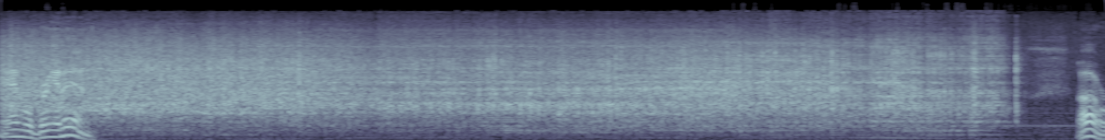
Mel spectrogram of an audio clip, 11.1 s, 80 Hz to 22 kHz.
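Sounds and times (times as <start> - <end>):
model train whirring on track: 0.0 - 10.3.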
